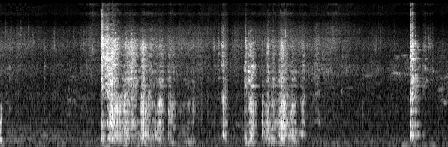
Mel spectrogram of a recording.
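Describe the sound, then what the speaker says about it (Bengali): Garlic paste in oil is stirred for a sweet-sour chalta (elephant apple) pickle: several scraping, sizzling bursts of a spoon through the pan, then a pause and one last short scrape. "এগুলার এবার ভালো করে নেড়ে চেড়ে মিশিয়ে নেব"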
